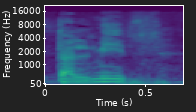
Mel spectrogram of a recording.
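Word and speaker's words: talmid (תלמיד): En hebreo es talmid, es mucho más fácil.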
